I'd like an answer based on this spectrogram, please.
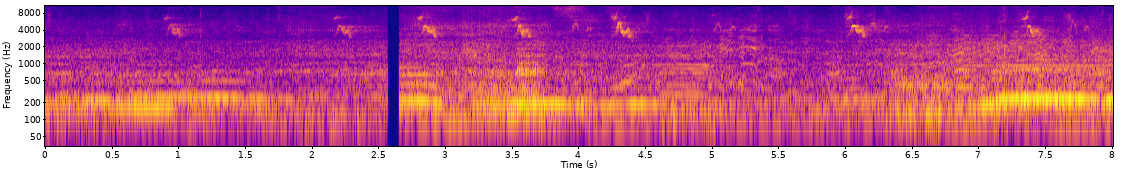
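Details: Brown Swiss cattle gathered at the Appenzell cattle show in 2022, giving low, drawn-out moos beneath a busy background of voices and ringing clinks.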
